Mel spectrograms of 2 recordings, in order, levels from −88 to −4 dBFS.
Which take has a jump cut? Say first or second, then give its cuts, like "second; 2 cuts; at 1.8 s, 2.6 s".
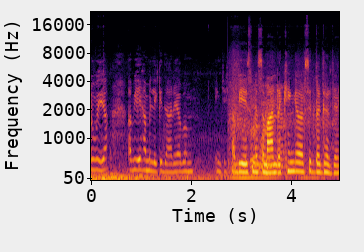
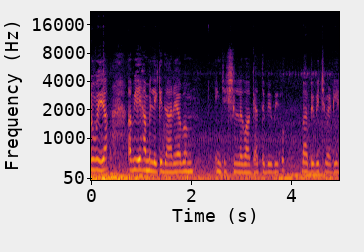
first; 1 cut; at 2.7 s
